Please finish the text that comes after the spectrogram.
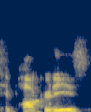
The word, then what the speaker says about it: Hippocrates: about it it's the way my teacher would pronounce it is hippocrates and galen but like how would you know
